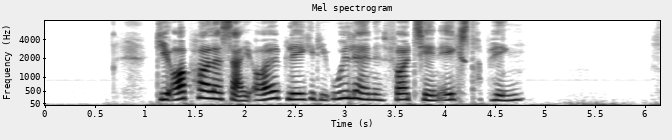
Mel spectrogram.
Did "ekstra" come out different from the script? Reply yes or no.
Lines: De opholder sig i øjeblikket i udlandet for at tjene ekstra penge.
no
